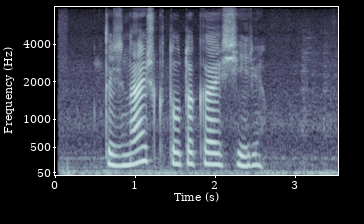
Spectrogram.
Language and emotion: Russian, neutral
